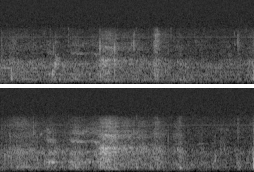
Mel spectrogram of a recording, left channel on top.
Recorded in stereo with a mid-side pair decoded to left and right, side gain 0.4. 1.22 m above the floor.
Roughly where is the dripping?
No dripping in this recording.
